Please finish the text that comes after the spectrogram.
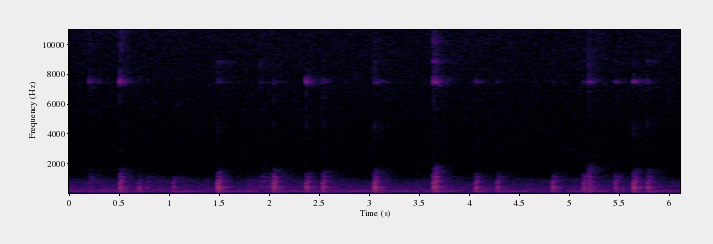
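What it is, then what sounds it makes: Glass perfume bottle. A small, opaque white glass perfume bottle lying on its side is tapped with the long nails of one hand, giving a series of short, dry clicks with a faint high ping. Each tap dies away almost at once, and a steady low hum runs underneath.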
